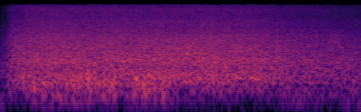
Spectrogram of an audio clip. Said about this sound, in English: Dozens of people needed to be rescued after a flash flood tore through the streets of Zaragoza, Spain.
